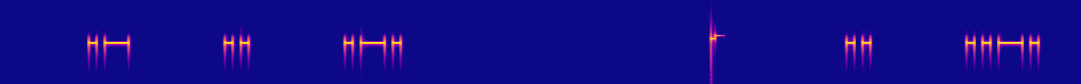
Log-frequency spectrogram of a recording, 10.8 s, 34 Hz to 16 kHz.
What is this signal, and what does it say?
Morse code, heard as a keyed tone, about 15 wpm, spaced as for 7 wpm, 700 Hz. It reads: AIR IF
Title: 4x Character Spacing - Top 300 Words - 15wpm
